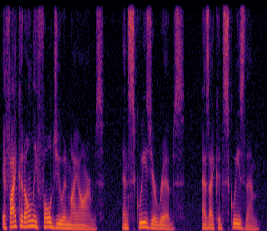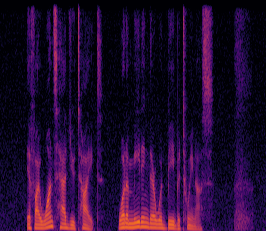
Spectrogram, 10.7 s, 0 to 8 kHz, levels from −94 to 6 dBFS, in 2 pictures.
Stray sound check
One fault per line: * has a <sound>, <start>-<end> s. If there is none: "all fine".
* has a breath, 10.0-10.4 s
